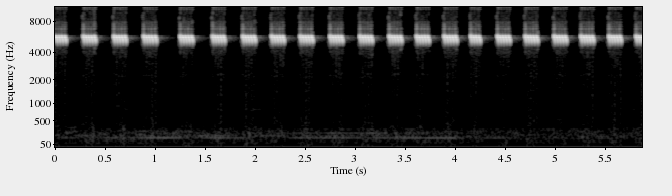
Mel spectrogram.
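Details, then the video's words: High-pitched rhythmic chirps from a male cricket, typical of summer evenings, roughly three to four per second with small gaps in the rhythm, nothing else audible. "Cricket Chirping Sound Effect"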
